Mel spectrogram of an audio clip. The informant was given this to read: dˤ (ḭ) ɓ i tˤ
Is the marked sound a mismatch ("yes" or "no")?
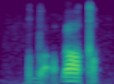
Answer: no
